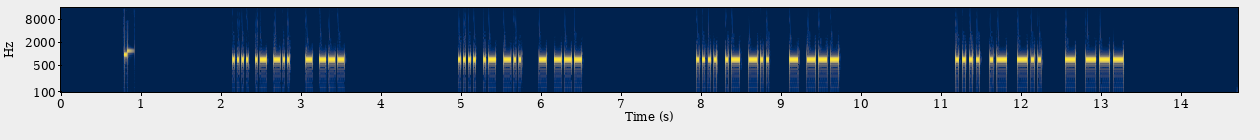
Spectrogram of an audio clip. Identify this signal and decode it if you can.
Morse code, heard as a keyed tone, about 34 wpm, 700 Hz. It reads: HAD TO HAD TO HAD TO HAD TO
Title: Speed-Racing - Sets of 2 Words 28wpm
